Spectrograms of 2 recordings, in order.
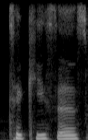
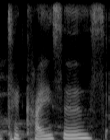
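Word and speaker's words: Takhisis: things I don't know some people pronounce tikisis or tick Isis I say to kisses I don't know accuses kisses but I have heard people like on YouTube pronounce it to crisis I watched a lot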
